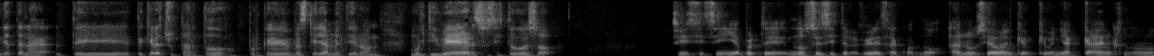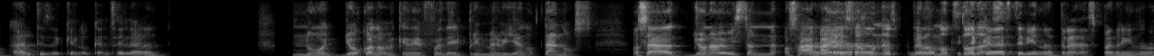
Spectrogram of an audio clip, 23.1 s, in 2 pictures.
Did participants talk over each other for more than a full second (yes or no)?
yes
